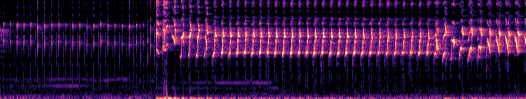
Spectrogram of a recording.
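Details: Fighter lovebird in full ngekek panjang, a long trill meant to provoke rival lovebirds: quieter chatter first, then an abrupt loud, grating, evenly pulsed trill of roughly seven beats per second continuing to the end.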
